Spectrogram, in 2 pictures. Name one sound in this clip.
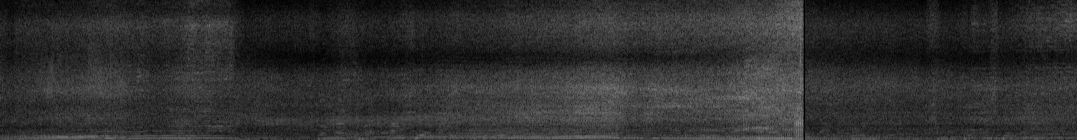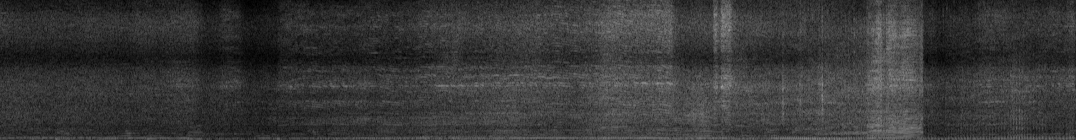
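Motocross bike engines whine and rev up and down close by.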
